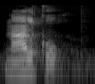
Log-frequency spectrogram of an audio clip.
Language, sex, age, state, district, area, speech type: Kannada, male, 45-60, Karnataka, Bangalore Urban, urban, read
